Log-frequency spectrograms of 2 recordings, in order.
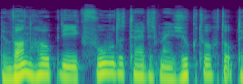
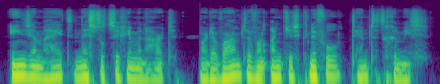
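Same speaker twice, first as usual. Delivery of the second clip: ordinary delivery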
